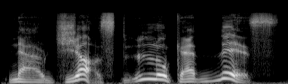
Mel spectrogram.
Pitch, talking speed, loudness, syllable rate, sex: 145 Hz, 105 wpm, -17 LUFS, 2.1 syllables/s, male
